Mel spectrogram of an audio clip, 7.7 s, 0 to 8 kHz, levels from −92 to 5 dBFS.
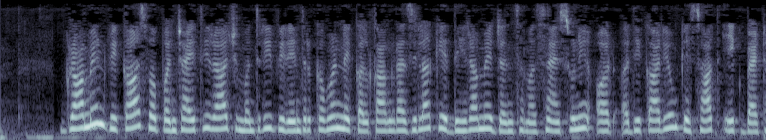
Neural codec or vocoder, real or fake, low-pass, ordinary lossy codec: none; real; 7.2 kHz; AAC, 48 kbps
